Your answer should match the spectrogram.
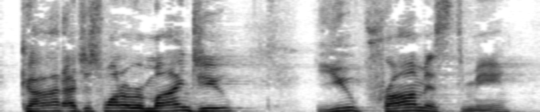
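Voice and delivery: loud, pleading call upward; crying out to God. Retold or imitated. Jacob crying out to God in fear, loud plea. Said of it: "he starts crying out to God".

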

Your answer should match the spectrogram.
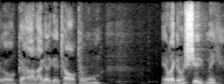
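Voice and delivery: low, quiet, worried mumble; mock dread. Servant dreading going to the angry brother, quiet. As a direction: dread the task under your breath.

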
